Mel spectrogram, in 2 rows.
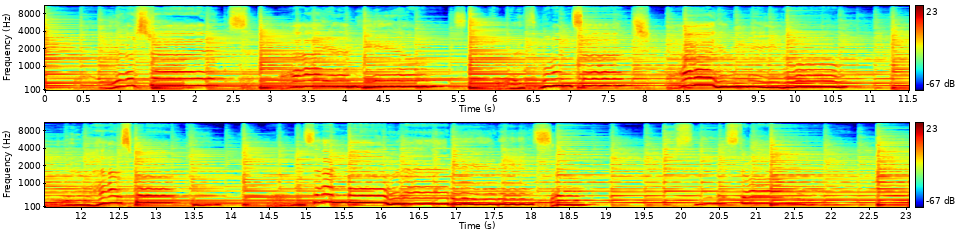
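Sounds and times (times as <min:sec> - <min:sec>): strummed acoustic guitar: 0:00.0 - 0:23.0
man singing: 0:00.4 - 0:19.0, 0:19.8 - 0:23.0.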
